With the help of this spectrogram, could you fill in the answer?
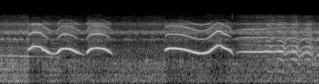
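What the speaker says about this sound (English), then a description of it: "You whistle and your horse will come running right to you." A melodic whistle calls a horse in a Nintendo Switch video game, several sliding, wavering tones in two bursts, loud and clear, with a faint horse whinny and soft game ambience beneath.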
